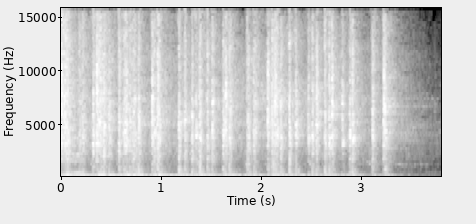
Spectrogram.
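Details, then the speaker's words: 1957 Chevy Bel Air, junkyard car, freshly installed small-block V8 run without driveshaft: lumpy uneven V8 beat runs about three seconds then dies as if fuel-starved; suspected clogged fuel pickup or sock sucked up, not confirmed. "that pickup might be clogged like it probably worked for a little bit and then it sucked whatever trash or the sock up in there and now we're getting no fuel"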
